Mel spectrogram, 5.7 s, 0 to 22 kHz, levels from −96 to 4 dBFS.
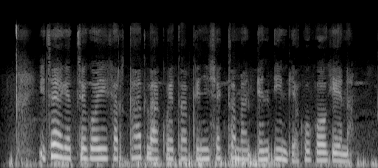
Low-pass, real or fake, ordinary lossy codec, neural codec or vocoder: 19.8 kHz; fake; AAC, 32 kbps; autoencoder, 48 kHz, 128 numbers a frame, DAC-VAE, trained on Japanese speech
